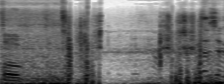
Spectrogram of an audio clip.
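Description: Low, steady rumble of a car heard from inside the moving cabin, under people talking; it dips briefly about a second in.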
